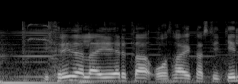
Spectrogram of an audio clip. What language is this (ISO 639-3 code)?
isl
